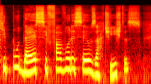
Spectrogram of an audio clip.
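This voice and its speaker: Pitch shifts in an ordinary way here. The recording is very clean and the background silent. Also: man. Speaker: consecrated lay missionary, record label head. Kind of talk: casual podcast interview. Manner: halting, with many fillers and repetitions.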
